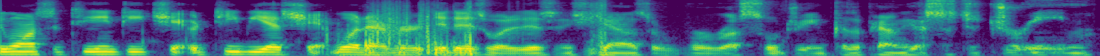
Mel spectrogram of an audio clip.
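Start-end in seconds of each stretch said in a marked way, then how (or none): none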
